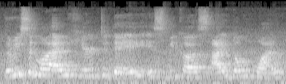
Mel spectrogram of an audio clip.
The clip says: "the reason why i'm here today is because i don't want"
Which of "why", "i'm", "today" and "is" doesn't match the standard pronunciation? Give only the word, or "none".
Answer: is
